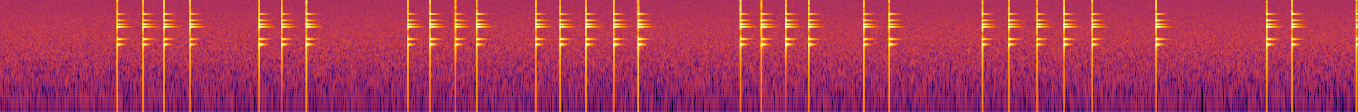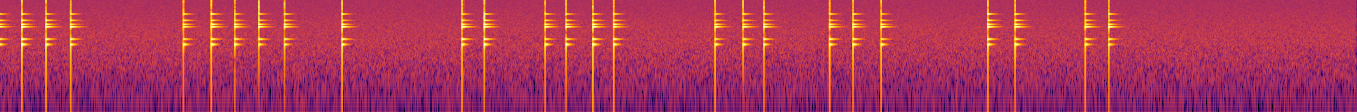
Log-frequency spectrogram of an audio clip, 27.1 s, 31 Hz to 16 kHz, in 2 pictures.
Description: Tap code, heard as taps on glass, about 4 knocks a second. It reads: SURVIVING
